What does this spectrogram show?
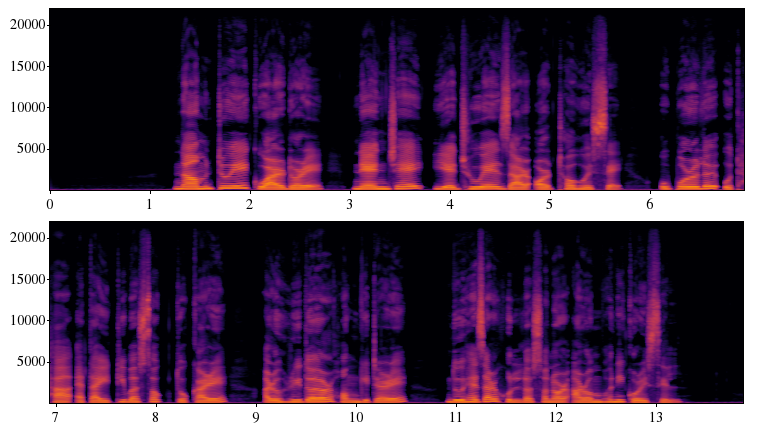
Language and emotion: Assamese, neutral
